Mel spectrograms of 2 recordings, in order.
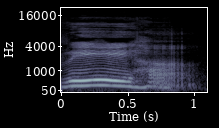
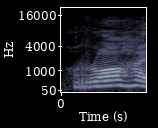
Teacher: امالہ میجر بنایا ہے، یعنی بڑی یا کی طرف ریہا، روحا نہیں پڑھا اسے، ٹھیک ہے.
